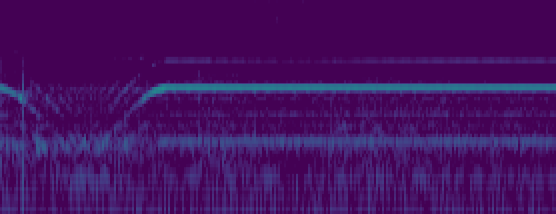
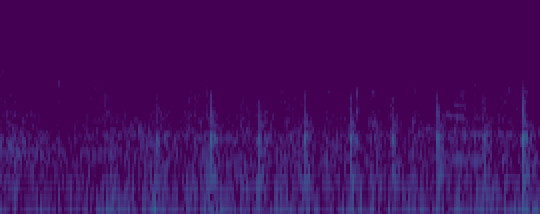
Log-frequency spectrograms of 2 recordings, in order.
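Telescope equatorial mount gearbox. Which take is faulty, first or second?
second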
